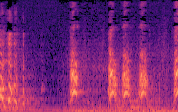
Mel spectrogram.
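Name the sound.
dogs barking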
